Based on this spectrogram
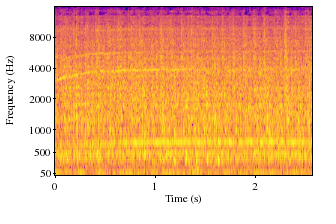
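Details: Toyota model 2640 sewing machine after service and plug fault fix, sewing a stretch stitch on fabric: fast even whirr with steady light chatter, no knocks or grinding; normal running.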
